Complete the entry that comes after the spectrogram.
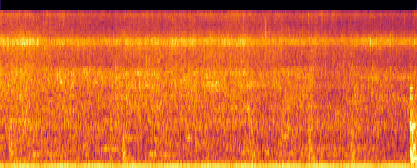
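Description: Fried chicken pieces in onion-tomato masala sizzling steadily in a nonstick kadai as a wooden spatula stirs them, over a steady low hum.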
